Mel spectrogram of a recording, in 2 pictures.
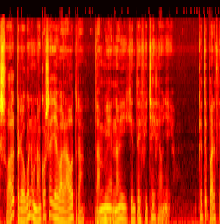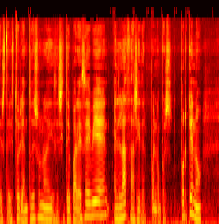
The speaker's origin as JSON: {"language": "Spanish", "town": "Hoyo de Manzanares", "region": "Community of Madrid", "country": "Spain", "tie": "born or raised there", "lives_now": "Madrid, Spain", "said": "Sierra Noroeste de Madrid. Yo he vivido toda la vida ahí hasta 2009, que me fui a Lavapiés y tal. Ahora estoy en Vallecas."}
